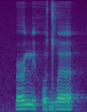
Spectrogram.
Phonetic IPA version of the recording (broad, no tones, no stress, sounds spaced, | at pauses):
ə˞ mʲ o h o d w ɜ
